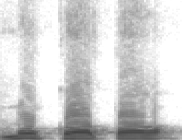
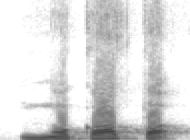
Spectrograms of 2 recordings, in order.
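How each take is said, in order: First: The final t carries a full added a vowel. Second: The final t ends with a light echoing bounce. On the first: The speaker calls it wrong. "bukan saya sengaja nuqat, bukan begitu bacanya" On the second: The speaker calls it right. "karena ada qalqalah, ada huruf qalqalah, ta"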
